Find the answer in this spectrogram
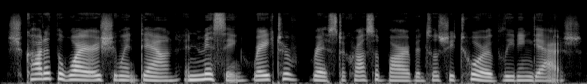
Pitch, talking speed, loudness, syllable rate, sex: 195 Hz, 235 wpm, -19 LUFS, 5.2 syllables/s, female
